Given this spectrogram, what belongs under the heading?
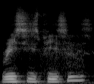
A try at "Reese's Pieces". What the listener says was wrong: Reese's Pieces? Ew, Reese's Pieces? You no, you can't just pronounce the second word wrong so it rhymes with the first word, which you're already saying wrong. It's Reese's Pieces, right?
